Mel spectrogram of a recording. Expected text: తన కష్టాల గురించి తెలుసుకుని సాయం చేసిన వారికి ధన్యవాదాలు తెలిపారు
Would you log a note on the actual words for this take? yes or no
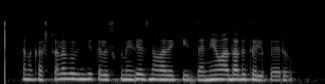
yes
